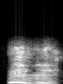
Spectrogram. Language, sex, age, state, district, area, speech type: Odia, male, 45-60, Odisha, Sambalpur, rural, conversation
